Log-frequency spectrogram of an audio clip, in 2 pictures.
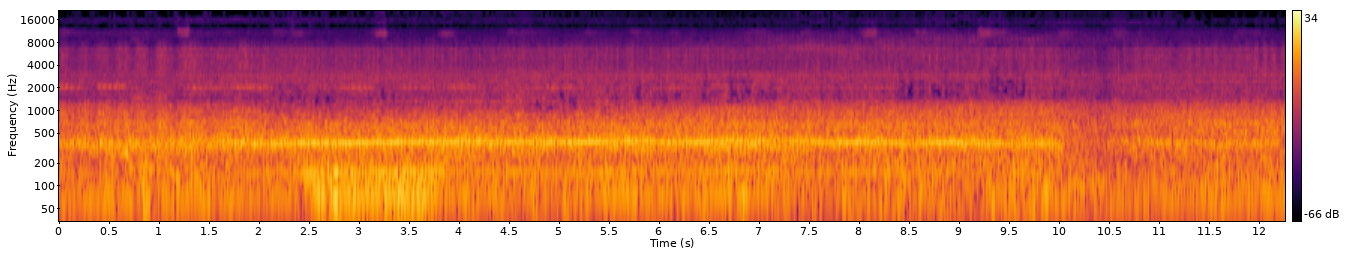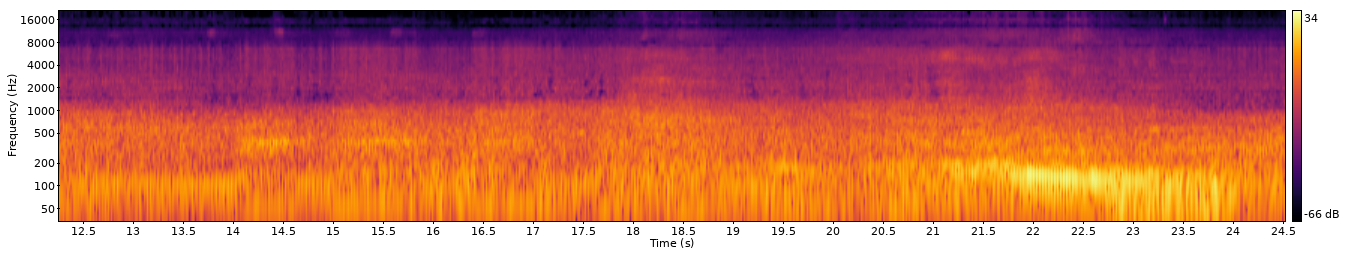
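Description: A motorcycle rumbles steadily close by, its engine droning and shifting pitch, with a brief rise in revving near the end.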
